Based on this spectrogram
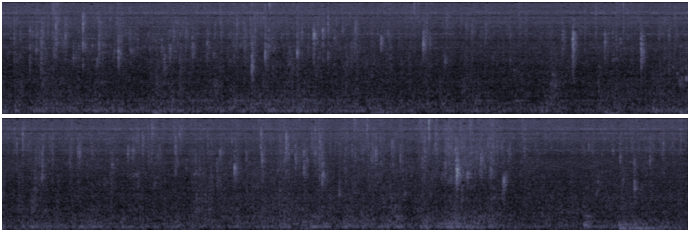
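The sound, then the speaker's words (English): Steady running warm water splashes and patters, a continuous hiss with small irregular drips and spatters, as water pours over hair and scalp while rinsing. No one speaks. “And the water temperature that I'm using is warm water.”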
